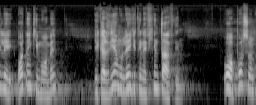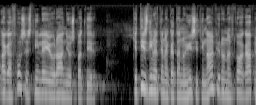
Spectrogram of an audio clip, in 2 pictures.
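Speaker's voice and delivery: fervent sermon delivery of the saint's words; preaching. Acted. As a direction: preach it with fire.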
